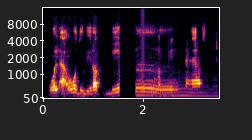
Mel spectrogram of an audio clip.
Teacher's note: Ini lebih ditahan Pak ya, di nun yang ada tasydidnya itu.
